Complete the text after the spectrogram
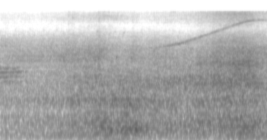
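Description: A car engine hums as it passes.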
